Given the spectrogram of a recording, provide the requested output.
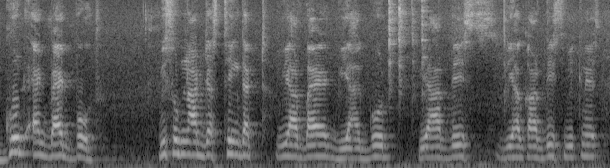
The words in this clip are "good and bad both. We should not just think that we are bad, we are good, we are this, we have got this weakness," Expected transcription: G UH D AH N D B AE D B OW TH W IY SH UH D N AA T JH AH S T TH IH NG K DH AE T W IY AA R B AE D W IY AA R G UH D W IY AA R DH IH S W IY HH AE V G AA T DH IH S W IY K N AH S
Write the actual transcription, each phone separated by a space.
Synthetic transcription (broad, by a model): G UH D AH N D B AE D B OW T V IY SH UH D N AA T JH AH S T T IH NG K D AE T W IY AA R B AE D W IY AA R G UH D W IY AA R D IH S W IY HH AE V G AA T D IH S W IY K N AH S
